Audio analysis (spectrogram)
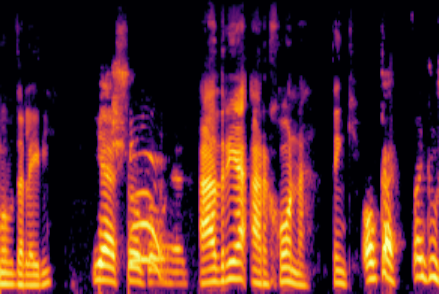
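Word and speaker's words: Adria Arjona: don't say can I print uncle's can I pronounce the name of the lady yes adrià Arkona thank you okay thank you so much I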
